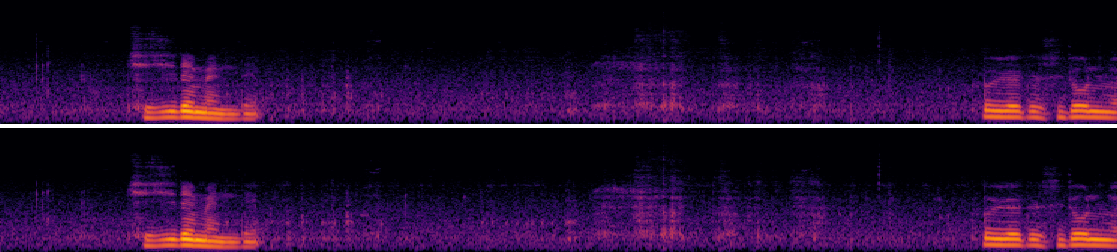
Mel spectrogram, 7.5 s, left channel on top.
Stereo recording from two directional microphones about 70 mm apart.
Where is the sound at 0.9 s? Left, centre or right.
Centre.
